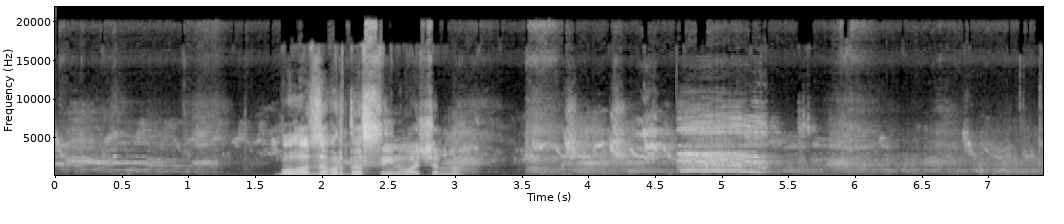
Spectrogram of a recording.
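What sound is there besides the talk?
birds calling in village area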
